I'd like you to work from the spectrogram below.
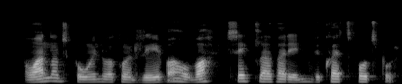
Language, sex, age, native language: Icelandic, male, 40-49, Icelandic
